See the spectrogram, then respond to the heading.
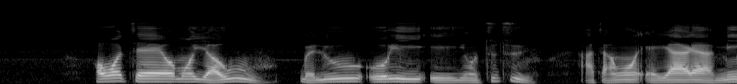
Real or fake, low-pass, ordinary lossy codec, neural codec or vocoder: real; 7.2 kHz; none; none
